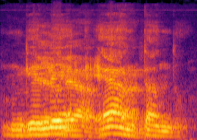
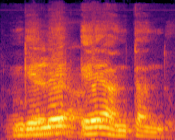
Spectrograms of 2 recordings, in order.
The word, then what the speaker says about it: Ngele Ntando: Est-ce qu'on a prononcé malam Ngele Ntando? Ngele e Ntando. Ngele e Ntando.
